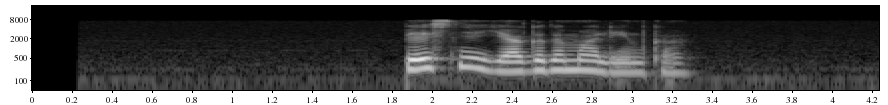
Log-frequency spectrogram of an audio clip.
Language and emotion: Russian, neutral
